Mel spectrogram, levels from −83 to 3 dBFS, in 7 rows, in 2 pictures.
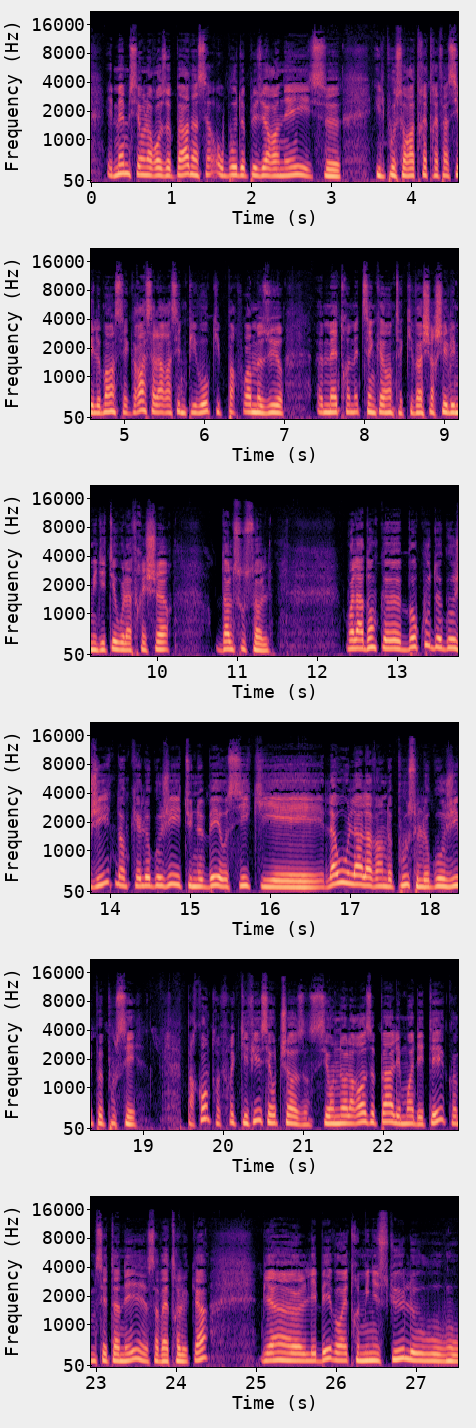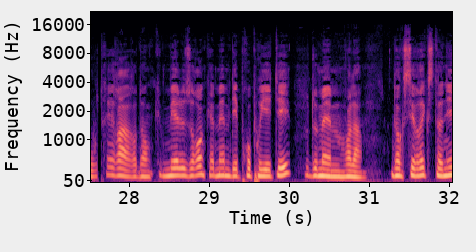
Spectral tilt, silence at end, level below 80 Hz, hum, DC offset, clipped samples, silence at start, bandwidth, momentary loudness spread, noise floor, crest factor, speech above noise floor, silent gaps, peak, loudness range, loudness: -6.5 dB/octave; 0 s; -44 dBFS; none; under 0.1%; under 0.1%; 0 s; 12.5 kHz; 6 LU; -45 dBFS; 12 dB; 30 dB; none; -2 dBFS; 3 LU; -15 LUFS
